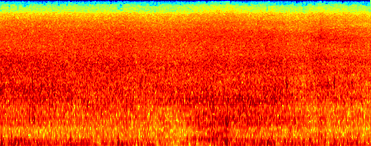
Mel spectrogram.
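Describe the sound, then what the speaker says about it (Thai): Strong sea waves at Mae Ramphueng beach on a late morning, a steady broadband roar of surf with constant wind buffeting the microphone, continuous and fairly loud with no voices. "เขาสายแล้วคลื่นแรงนะครับ"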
